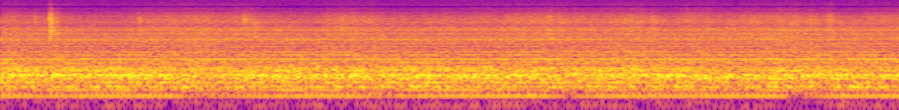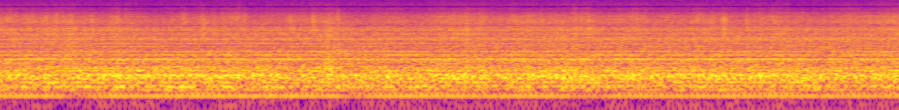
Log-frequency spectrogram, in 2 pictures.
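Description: A large leaf vacuum machine roars steadily with a loud engine drone.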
